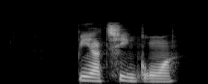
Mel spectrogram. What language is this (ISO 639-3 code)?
nan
